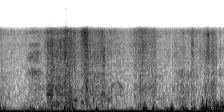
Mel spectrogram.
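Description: Wind buffeting the microphone: a steady low rumble, with quiet voices underneath.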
